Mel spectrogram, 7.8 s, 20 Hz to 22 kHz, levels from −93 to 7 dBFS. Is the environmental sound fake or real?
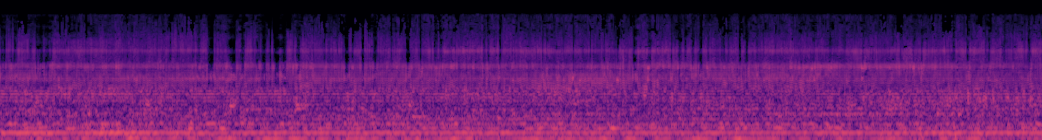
fake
